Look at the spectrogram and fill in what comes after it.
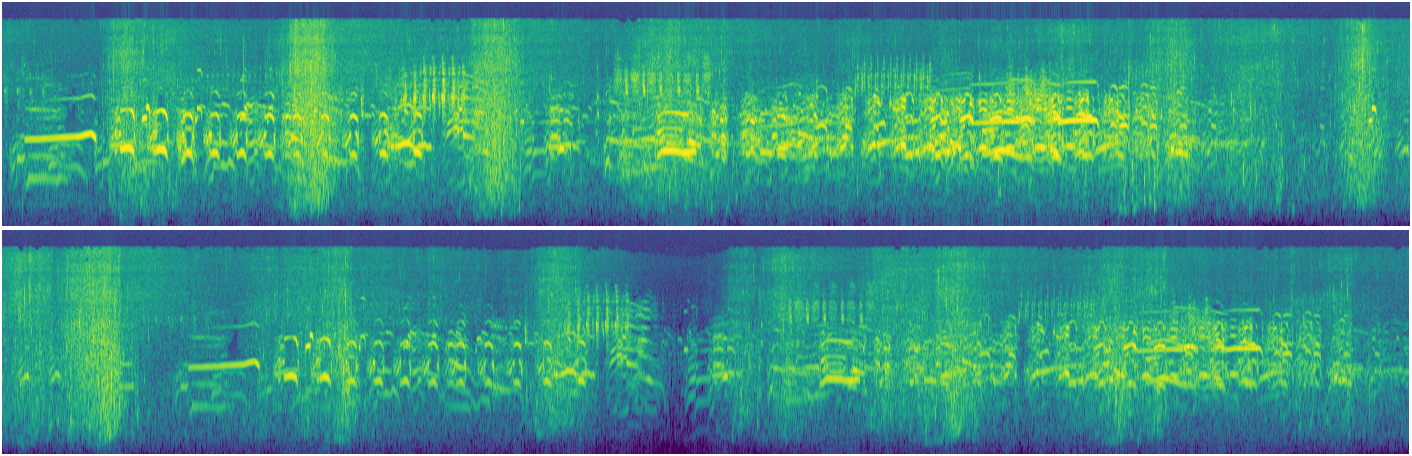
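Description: A flock of gulls calling over and over, many overlapping squealing calls at once, pausing briefly about two thirds of the way through. Short whooshes of noise come every couple of seconds underneath.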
